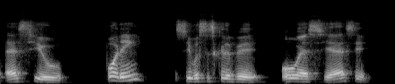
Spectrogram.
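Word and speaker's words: 押忍: O OSU, ou OSS, você pronuncia, né, geralmente com o som do S, o U fica mudo.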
